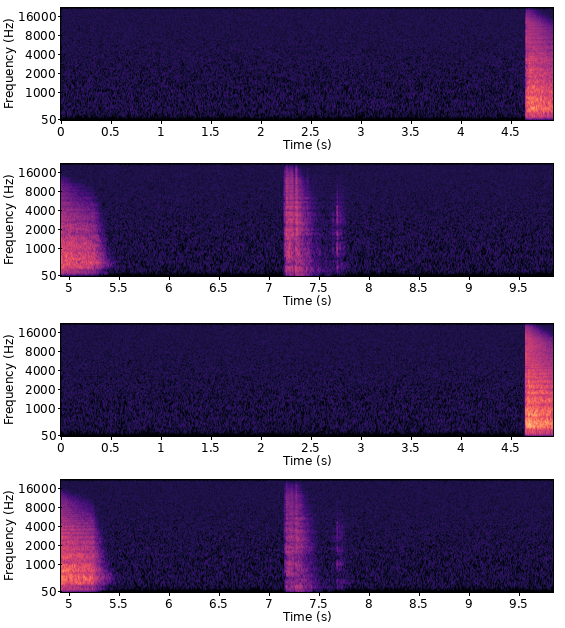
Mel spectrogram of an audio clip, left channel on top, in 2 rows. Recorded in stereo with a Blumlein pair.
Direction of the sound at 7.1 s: 25° left.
